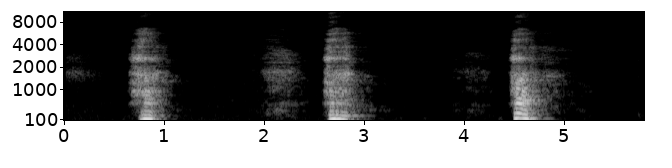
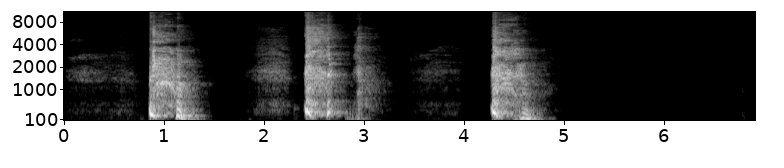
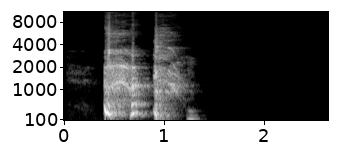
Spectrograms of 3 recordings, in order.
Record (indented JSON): {
  "exhalation_length": "5.8 s",
  "exhalation_amplitude": 21804,
  "exhalation_signal_mean_std_ratio": 0.3,
  "three_cough_length": "6.9 s",
  "three_cough_amplitude": 32761,
  "three_cough_signal_mean_std_ratio": 0.32,
  "cough_length": "2.6 s",
  "cough_amplitude": 32761,
  "cough_signal_mean_std_ratio": 0.36,
  "survey_phase": "beta (2021-08-13 to 2022-03-07)",
  "age": "45-64",
  "gender": "Male",
  "wearing_mask": "No",
  "symptom_none": true,
  "smoker_status": "Never smoked",
  "respiratory_condition_asthma": false,
  "respiratory_condition_other": false,
  "recruitment_source": "REACT",
  "submission_delay": "1 day",
  "covid_test_result": "Negative",
  "covid_test_method": "RT-qPCR",
  "influenza_a_test_result": "Negative",
  "influenza_b_test_result": "Negative"
}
